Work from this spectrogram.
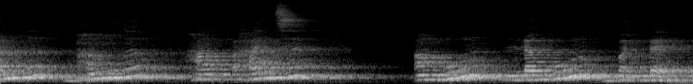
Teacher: तो बच्चों इस तरह से हम बिंदी लगा करके शब्द बनाते हैं और यह बिंदी अंग की मात्रा कहला जाती है। और जब भी हम इन शब्दों को पढ़ते हैं तो जो हमारी ध्वनि है वो हमारी नाक से भी आती है और मुंह से भी आता है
